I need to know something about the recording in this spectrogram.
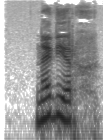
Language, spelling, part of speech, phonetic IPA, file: Russian, наверх, adverb, [nɐˈvʲerx], Ru-наверх.ogg
- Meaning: 1. up, upward 2. upstairs (direction)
